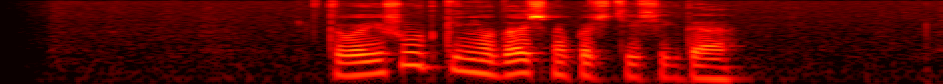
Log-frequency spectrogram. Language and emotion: Russian, neutral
